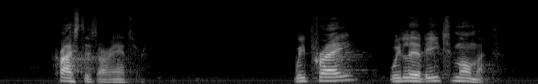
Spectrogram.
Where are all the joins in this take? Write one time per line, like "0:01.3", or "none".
0:03.8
